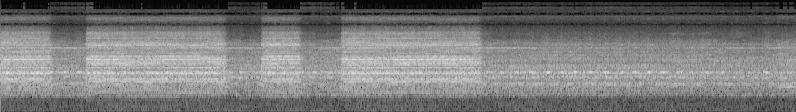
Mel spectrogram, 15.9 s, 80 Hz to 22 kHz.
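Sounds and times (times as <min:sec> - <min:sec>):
model train horn blasts: 0:00.0 - 0:01.0, 0:01.7 - 0:04.6, 0:05.2 - 0:06.1, 0:06.8 - 0:09.5
model train running: 0:00.0 - 0:15.9.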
